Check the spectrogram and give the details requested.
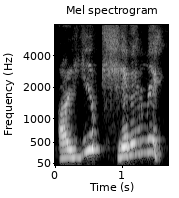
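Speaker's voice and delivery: high, drawn-out incredulous question; retold disbelief. Seeing own replay asleep on stream, incredulous. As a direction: stretch it out, loud and incredulous.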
